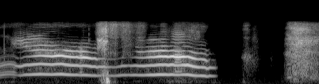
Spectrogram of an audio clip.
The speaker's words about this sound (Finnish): kissan pennut. Voi, pikku tille, tille.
